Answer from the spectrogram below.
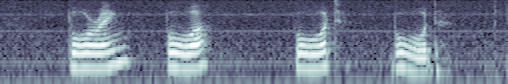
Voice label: boring, NZ English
